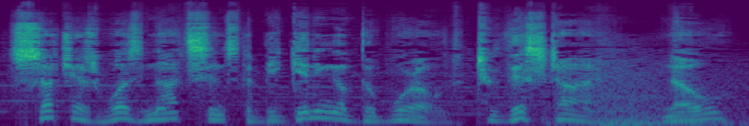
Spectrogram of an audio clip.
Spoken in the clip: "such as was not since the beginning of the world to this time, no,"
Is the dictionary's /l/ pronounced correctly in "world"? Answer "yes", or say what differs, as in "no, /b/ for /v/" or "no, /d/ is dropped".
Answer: yes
